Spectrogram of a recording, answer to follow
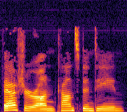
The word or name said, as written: Vacheron Constantin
